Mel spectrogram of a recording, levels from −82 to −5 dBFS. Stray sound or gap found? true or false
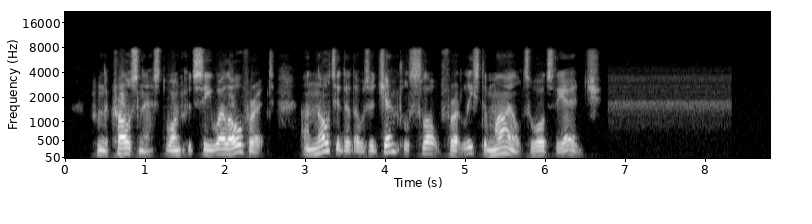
false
